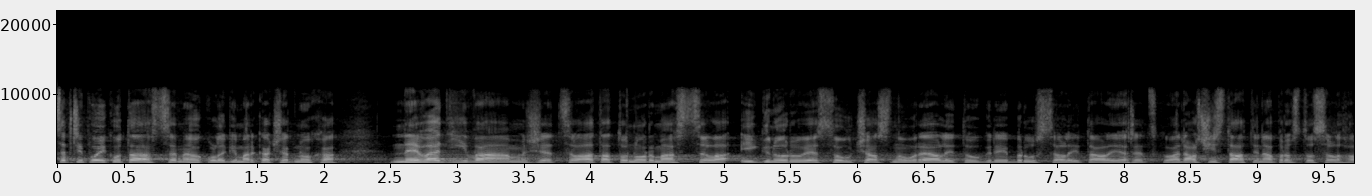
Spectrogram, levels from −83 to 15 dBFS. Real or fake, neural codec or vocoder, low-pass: fake; vocoder, 48 kHz, 128 mel bands, Vocos; 10.8 kHz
